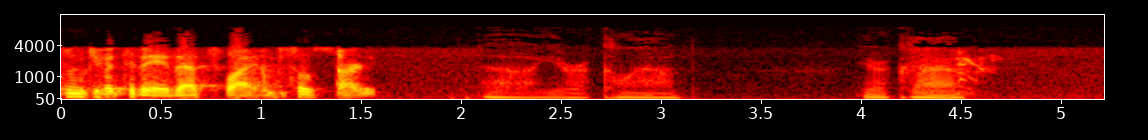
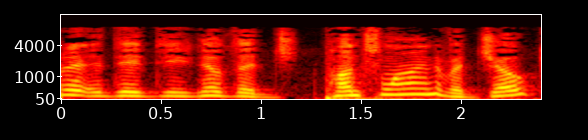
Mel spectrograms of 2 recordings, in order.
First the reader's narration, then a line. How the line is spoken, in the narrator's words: You scream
